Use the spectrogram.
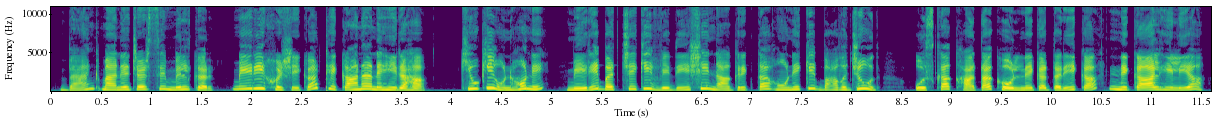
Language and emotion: Hindi, happy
